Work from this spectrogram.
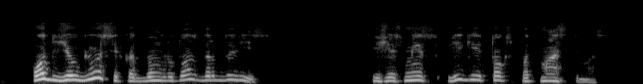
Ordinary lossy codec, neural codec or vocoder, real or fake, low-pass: Opus, 16 kbps; codec, 16 kHz, 16 kbps, FreqCodec, larger model; fake; 7.2 kHz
